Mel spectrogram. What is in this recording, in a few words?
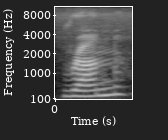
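"run", British English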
